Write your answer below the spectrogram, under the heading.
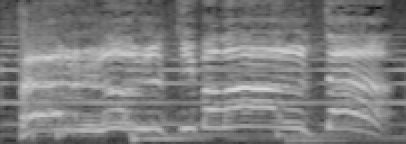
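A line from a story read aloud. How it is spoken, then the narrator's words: Yelled. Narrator (Italian): urlò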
